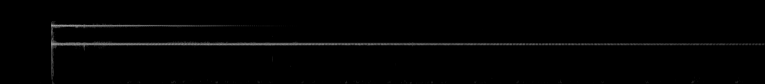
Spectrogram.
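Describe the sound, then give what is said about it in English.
A single bright strike of tingsha bells, their high, pure ring sustaining and slowly fading over several seconds, clear with no voices. “I'm just going to go ahead and ring the tincture bells to clear out any lower energies and create a pure sacred space for our channeling today.”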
